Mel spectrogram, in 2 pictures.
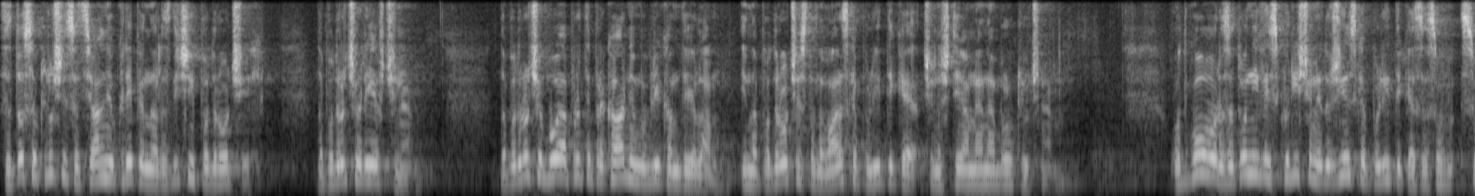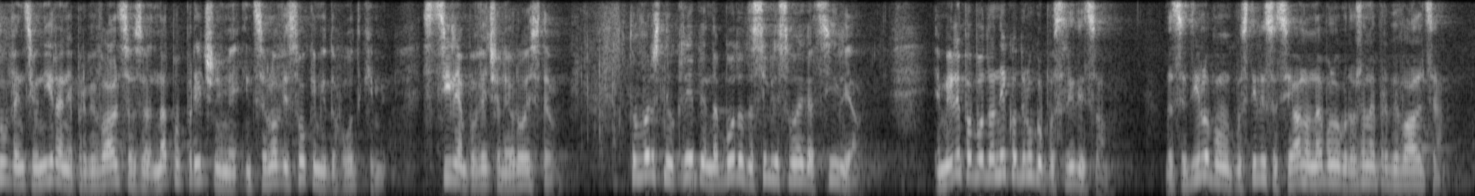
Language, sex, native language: Slovenian, male, Slovenian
